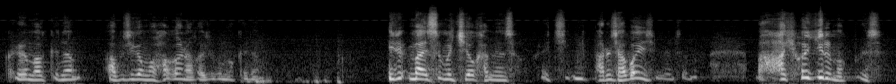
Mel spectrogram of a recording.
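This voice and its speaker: A male pastor with an unusually high voice that is gravelly and husky delivers a sermon. He tells it like a story, in an everyday conversational tone. He acts out the lines people say as he retells the events. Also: brisk. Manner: colloquial storytelling, animated retelling with quoted dialogue.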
